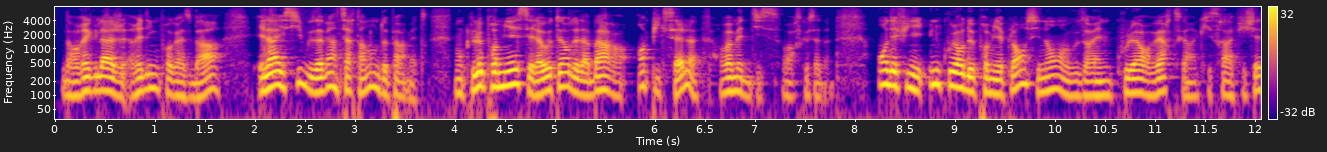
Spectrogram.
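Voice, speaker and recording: A man with a French accent hosting a casual software tutorial, chatty and full of fillers as he walks through settings. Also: fairly low pitch. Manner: chatty, lively, with frequent fillers. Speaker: host of a plugin tutorial show. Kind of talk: casual screen-share tutorial.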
